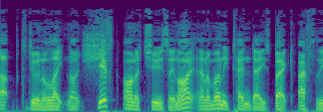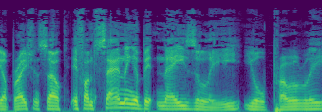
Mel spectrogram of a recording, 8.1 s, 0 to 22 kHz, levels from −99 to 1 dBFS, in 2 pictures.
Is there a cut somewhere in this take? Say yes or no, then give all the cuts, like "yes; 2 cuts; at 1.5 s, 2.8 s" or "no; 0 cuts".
no; 0 cuts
